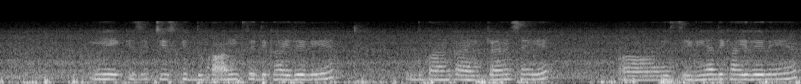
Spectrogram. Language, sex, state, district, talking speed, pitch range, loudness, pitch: Hindi, female, Bihar, Araria, 170 wpm, 220-235 Hz, -17 LUFS, 230 Hz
